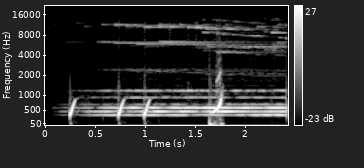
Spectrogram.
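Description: Animated logo intro sting: three quick rising bloop pops, then a longer upward slide, over a held bright synth chord with high shimmer.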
